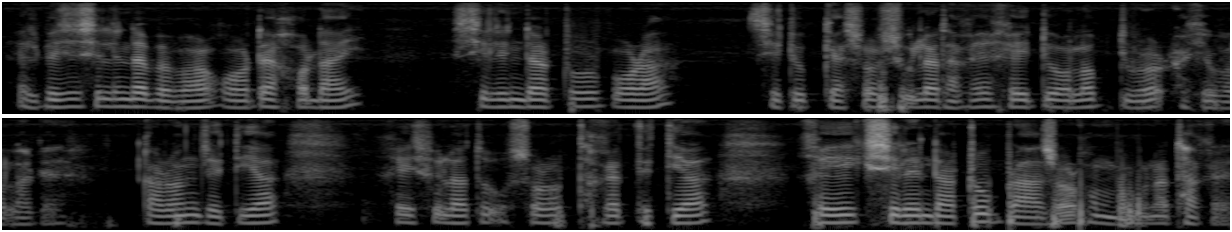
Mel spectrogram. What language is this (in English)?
Assamese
